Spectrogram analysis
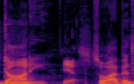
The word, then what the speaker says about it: Doheny: Doheny or Doheny, or how are we pronouncing it? Doheny? It's Donnie.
